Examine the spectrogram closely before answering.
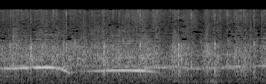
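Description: Steady, dense applause from an audience, a continuous wash of clapping with no gaps, fairly loud, with a faint tonal whistle or feedback tone drifting beneath it.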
